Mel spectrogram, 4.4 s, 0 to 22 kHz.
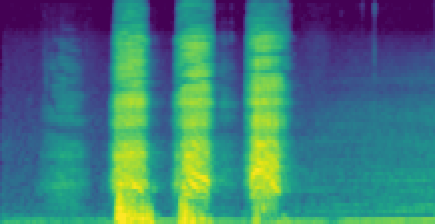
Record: {"exhalation_length": "4.4 s", "exhalation_amplitude": 7267, "exhalation_signal_mean_std_ratio": 0.42, "survey_phase": "beta (2021-08-13 to 2022-03-07)", "age": "18-44", "gender": "Female", "wearing_mask": "No", "symptom_cough_any": true, "symptom_new_continuous_cough": true, "symptom_runny_or_blocked_nose": true, "symptom_shortness_of_breath": true, "symptom_sore_throat": true, "symptom_fatigue": true, "symptom_fever_high_temperature": true, "symptom_headache": true, "symptom_change_to_sense_of_smell_or_taste": true, "symptom_onset": "2 days", "smoker_status": "Current smoker (e-cigarettes or vapes only)", "respiratory_condition_asthma": true, "respiratory_condition_other": false, "recruitment_source": "Test and Trace", "submission_delay": "2 days", "covid_test_result": "Positive", "covid_test_method": "RT-qPCR", "covid_ct_value": 17.2, "covid_ct_gene": "ORF1ab gene", "covid_ct_mean": 17.8, "covid_viral_load": "1400000 copies/ml", "covid_viral_load_category": "High viral load (>1M copies/ml)"}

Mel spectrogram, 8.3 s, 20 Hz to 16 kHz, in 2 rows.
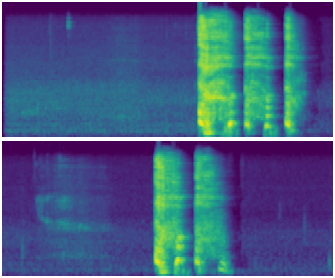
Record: {"three_cough_length": "8.3 s", "three_cough_amplitude": 32425, "three_cough_signal_mean_std_ratio": 0.28, "survey_phase": "beta (2021-08-13 to 2022-03-07)", "age": "18-44", "gender": "Male", "wearing_mask": "No", "symptom_cough_any": true, "symptom_runny_or_blocked_nose": true, "symptom_fatigue": true, "symptom_fever_high_temperature": true, "symptom_change_to_sense_of_smell_or_taste": true, "symptom_loss_of_taste": true, "symptom_onset": "6 days", "smoker_status": "Never smoked", "respiratory_condition_asthma": false, "respiratory_condition_other": false, "recruitment_source": "Test and Trace", "submission_delay": "3 days", "covid_test_result": "Positive", "covid_test_method": "RT-qPCR", "covid_ct_value": 19.4, "covid_ct_gene": "ORF1ab gene", "covid_ct_mean": 20.6, "covid_viral_load": "170000 copies/ml", "covid_viral_load_category": "Low viral load (10K-1M copies/ml)"}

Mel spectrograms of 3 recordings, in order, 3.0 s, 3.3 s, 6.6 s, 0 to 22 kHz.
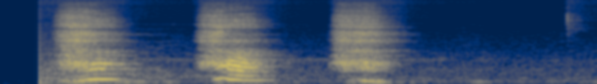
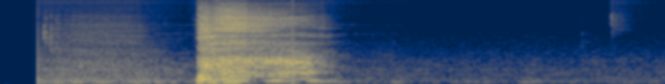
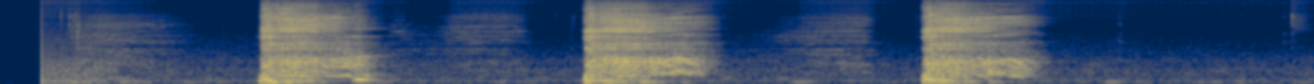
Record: {"exhalation_length": "3.0 s", "exhalation_amplitude": 27512, "exhalation_signal_mean_std_ratio": 0.45, "cough_length": "3.3 s", "cough_amplitude": 32768, "cough_signal_mean_std_ratio": 0.37, "three_cough_length": "6.6 s", "three_cough_amplitude": 32768, "three_cough_signal_mean_std_ratio": 0.42, "survey_phase": "beta (2021-08-13 to 2022-03-07)", "age": "45-64", "gender": "Female", "wearing_mask": "No", "symptom_runny_or_blocked_nose": true, "symptom_fatigue": true, "symptom_fever_high_temperature": true, "symptom_headache": true, "symptom_onset": "3 days", "smoker_status": "Ex-smoker", "respiratory_condition_asthma": false, "respiratory_condition_other": false, "recruitment_source": "Test and Trace", "submission_delay": "1 day", "covid_test_result": "Positive", "covid_test_method": "RT-qPCR", "covid_ct_value": 13.9, "covid_ct_gene": "S gene", "covid_ct_mean": 14.1, "covid_viral_load": "23000000 copies/ml", "covid_viral_load_category": "High viral load (>1M copies/ml)"}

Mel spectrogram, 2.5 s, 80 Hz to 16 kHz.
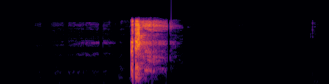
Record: {"cough_length": "2.5 s", "cough_amplitude": 28864, "cough_signal_mean_std_ratio": 0.17, "survey_phase": "beta (2021-08-13 to 2022-03-07)", "age": "65+", "gender": "Female", "wearing_mask": "No", "symptom_none": true, "smoker_status": "Ex-smoker", "respiratory_condition_asthma": true, "respiratory_condition_other": true, "recruitment_source": "REACT", "submission_delay": "1 day", "covid_test_result": "Negative", "covid_test_method": "RT-qPCR", "influenza_a_test_result": "Negative", "influenza_b_test_result": "Negative"}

